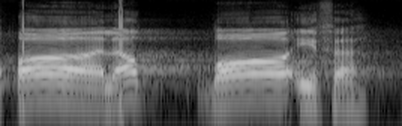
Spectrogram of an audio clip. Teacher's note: أنا لا أنطق التاء، أبدأ بالطاء مباشرة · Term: إدغام متجانسين صغير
